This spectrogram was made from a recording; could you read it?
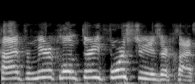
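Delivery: announcer-style yelling, high-pitched. Announcing the classic film coming up next: yelling. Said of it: "I'm yelling again".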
